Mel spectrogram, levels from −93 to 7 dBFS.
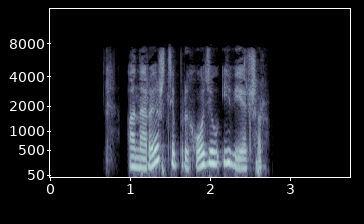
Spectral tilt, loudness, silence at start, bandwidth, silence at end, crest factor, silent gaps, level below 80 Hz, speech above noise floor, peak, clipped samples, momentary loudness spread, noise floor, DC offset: -5.5 dB/octave; -19 LUFS; 0.7 s; 7.8 kHz; 1.05 s; 18 dB; 0.88-0.97 s; -54 dBFS; over 71 dB; -4 dBFS; under 0.1%; 7 LU; under -90 dBFS; under 0.1%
